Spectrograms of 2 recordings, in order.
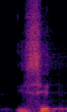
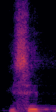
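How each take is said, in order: Both takes have the same delivery.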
